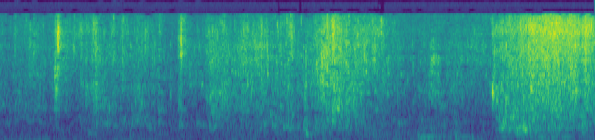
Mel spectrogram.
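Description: A man swimming, his strokes making irregular splashes and trickling water, with a few sharper slaps and a heavier, louder surge of splashing near the end.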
